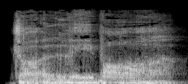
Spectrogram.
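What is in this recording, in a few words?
attack, chinese; dota2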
